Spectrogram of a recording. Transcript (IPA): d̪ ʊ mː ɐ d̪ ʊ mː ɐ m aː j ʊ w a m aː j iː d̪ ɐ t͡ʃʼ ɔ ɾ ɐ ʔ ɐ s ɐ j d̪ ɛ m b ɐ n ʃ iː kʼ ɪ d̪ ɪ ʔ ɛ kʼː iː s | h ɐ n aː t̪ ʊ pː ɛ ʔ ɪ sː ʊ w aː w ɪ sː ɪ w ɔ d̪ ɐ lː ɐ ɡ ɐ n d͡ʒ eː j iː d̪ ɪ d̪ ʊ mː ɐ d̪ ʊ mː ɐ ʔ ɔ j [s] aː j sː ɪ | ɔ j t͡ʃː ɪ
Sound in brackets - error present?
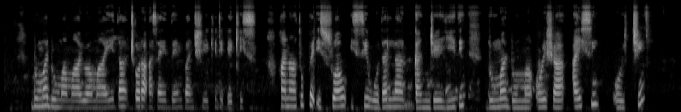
yes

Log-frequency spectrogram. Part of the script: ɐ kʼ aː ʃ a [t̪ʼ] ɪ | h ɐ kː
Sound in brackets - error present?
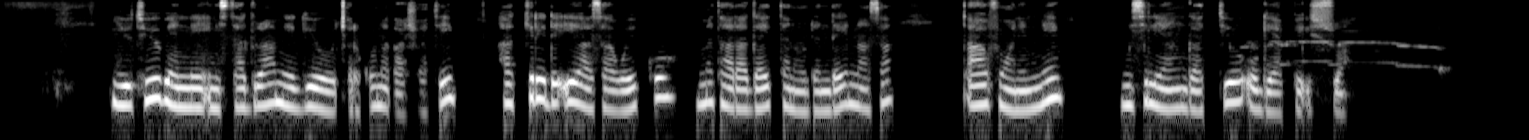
yes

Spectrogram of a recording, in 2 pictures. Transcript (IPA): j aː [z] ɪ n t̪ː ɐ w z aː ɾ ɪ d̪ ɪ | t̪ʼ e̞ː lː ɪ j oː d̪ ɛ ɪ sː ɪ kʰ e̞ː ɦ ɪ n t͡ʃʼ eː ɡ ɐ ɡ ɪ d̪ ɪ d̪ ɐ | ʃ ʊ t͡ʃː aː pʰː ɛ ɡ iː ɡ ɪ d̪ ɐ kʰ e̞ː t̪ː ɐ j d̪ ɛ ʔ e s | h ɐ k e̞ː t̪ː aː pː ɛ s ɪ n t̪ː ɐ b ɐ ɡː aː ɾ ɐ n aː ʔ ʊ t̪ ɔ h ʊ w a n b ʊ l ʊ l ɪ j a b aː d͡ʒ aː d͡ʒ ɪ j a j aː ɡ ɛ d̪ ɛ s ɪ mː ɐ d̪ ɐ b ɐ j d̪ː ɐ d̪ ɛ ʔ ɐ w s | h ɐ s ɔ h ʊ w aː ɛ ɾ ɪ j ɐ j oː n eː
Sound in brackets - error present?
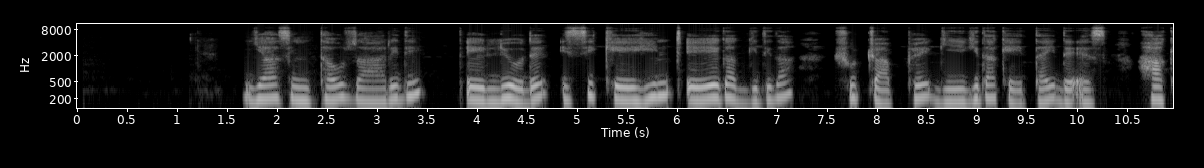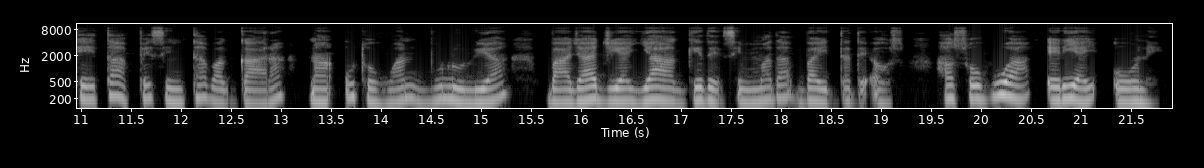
yes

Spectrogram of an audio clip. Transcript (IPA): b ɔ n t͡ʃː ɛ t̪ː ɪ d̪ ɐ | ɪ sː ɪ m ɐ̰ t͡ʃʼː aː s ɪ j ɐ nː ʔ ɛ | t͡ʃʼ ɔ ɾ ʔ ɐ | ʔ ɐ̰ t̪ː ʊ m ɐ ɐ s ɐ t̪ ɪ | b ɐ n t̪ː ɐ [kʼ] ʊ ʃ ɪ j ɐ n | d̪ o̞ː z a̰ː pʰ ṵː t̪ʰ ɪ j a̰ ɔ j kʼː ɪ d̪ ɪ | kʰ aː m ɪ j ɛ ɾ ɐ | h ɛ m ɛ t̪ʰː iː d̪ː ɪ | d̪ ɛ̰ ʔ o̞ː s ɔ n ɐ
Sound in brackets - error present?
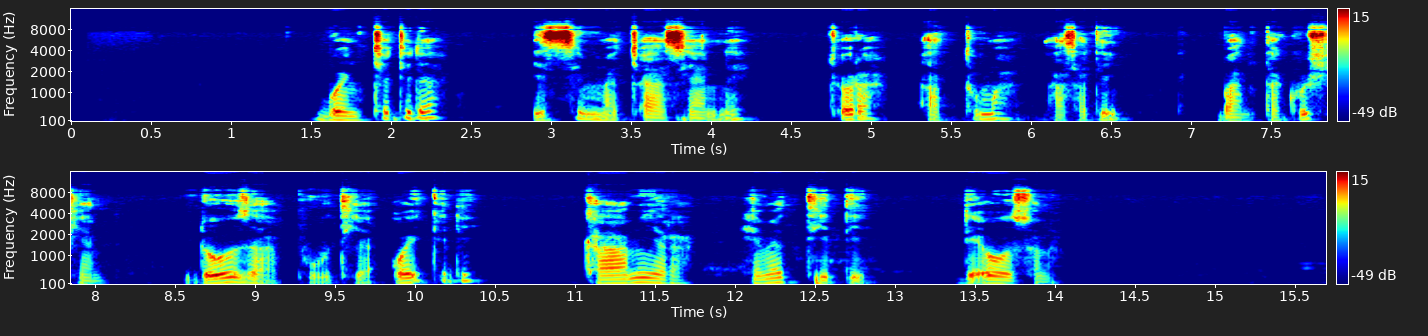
yes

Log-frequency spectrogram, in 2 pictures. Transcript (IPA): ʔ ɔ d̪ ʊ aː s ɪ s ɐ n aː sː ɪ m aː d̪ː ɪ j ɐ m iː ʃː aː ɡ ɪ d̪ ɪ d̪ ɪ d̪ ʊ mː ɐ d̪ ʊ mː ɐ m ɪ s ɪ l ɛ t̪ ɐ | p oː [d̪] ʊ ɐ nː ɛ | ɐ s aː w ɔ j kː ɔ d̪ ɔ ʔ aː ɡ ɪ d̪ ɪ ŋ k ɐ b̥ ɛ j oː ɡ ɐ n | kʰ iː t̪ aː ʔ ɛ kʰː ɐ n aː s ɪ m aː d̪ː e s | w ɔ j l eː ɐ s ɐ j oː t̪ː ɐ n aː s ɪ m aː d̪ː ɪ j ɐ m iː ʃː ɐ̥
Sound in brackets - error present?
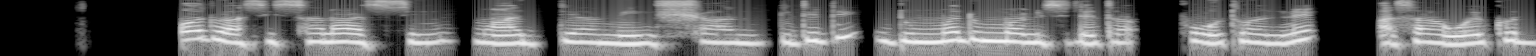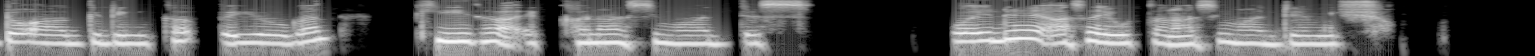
yes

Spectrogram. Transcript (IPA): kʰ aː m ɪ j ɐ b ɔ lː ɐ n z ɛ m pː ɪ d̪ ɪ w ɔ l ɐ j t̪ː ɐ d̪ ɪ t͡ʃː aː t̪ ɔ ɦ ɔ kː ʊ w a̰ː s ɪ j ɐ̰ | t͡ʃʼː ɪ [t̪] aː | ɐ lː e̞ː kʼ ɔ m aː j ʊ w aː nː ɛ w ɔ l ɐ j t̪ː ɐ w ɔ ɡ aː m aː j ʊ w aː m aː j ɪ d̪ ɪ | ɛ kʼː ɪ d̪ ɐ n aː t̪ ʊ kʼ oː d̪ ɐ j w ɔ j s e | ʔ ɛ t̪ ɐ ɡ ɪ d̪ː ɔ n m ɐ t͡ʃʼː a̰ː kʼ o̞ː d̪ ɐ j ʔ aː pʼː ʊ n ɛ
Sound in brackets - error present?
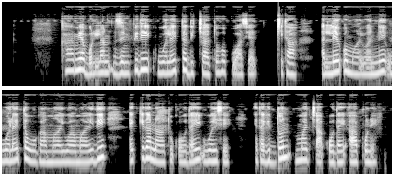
no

